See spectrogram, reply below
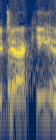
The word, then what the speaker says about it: Jacke: You can find me either on LinkedIn, Terry Jackie, and Jackie is spelled J-A-C-K-E. Sounds like two first names.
